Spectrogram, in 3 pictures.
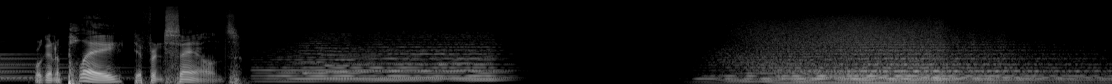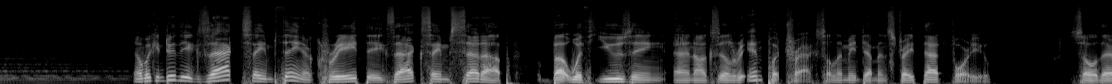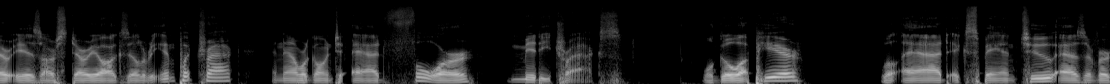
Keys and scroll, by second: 19.2 shift+super+n, 20.3 super+Right, 20.4 super+Down, 25.6 KP_4, 28.0 KP_4, 28.5 Home, 28.9 super+s.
